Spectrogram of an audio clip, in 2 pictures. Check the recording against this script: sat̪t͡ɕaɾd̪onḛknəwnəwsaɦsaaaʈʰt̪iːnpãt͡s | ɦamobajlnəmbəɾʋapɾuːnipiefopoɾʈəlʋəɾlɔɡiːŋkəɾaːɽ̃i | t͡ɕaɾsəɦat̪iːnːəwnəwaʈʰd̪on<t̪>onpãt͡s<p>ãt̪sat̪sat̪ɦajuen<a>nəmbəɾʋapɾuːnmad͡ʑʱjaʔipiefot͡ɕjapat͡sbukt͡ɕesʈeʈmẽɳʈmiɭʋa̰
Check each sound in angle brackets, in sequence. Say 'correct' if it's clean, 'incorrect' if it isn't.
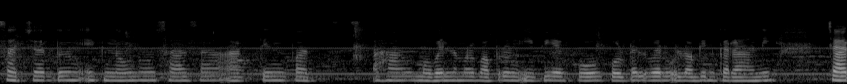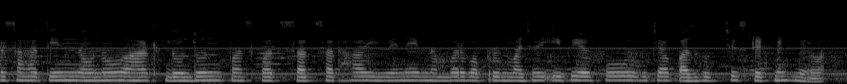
incorrect: d̪, correct, incorrect: e

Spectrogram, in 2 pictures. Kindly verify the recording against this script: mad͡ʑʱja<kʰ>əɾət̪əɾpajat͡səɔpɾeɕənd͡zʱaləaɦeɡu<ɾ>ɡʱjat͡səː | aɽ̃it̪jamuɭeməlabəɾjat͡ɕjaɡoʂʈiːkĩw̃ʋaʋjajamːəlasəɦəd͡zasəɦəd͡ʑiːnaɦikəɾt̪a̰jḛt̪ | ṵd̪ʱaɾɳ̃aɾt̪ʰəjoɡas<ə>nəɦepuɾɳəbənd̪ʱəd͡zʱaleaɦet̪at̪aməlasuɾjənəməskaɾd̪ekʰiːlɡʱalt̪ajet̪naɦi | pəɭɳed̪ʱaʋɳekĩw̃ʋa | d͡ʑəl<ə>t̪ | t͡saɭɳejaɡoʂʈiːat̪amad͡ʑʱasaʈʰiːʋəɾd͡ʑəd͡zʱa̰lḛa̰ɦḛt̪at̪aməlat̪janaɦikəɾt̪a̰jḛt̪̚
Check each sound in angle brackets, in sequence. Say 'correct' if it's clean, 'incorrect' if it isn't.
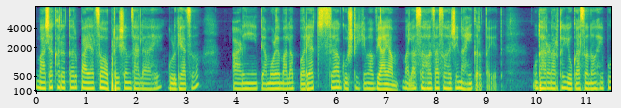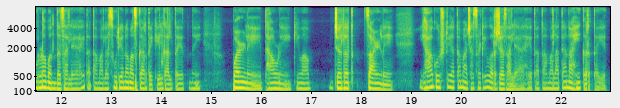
correct, incorrect: ɽ, correct, correct

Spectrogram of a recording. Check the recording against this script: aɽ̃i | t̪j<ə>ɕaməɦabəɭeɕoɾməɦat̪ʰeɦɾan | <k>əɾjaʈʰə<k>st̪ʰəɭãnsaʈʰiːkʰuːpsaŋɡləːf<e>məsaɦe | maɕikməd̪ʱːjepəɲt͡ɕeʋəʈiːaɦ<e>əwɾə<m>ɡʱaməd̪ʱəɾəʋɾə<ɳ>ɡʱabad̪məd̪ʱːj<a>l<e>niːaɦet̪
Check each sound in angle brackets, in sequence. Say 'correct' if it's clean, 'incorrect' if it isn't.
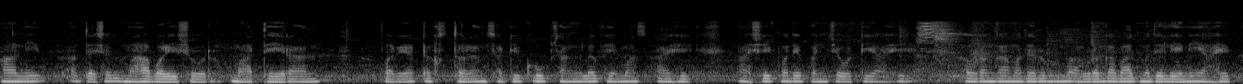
incorrect: a, incorrect: p, correct, correct, correct, incorrect: ŋ, incorrect: ŋ, incorrect: e, correct

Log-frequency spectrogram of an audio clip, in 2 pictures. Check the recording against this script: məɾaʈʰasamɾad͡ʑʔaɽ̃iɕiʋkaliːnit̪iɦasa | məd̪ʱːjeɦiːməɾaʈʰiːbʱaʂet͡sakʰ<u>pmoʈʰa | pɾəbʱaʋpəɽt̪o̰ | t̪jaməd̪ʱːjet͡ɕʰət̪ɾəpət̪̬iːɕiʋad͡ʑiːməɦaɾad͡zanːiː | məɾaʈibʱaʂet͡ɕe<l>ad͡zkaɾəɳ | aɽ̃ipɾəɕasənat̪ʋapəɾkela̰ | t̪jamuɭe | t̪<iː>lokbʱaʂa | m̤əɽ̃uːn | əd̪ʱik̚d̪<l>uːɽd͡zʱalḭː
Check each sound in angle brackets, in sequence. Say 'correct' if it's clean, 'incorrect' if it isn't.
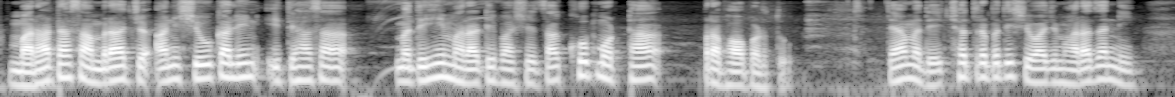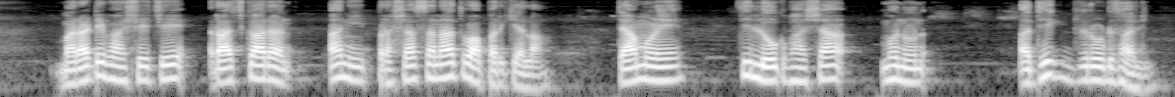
incorrect: uː, incorrect: ɾ, correct, incorrect: ɾ

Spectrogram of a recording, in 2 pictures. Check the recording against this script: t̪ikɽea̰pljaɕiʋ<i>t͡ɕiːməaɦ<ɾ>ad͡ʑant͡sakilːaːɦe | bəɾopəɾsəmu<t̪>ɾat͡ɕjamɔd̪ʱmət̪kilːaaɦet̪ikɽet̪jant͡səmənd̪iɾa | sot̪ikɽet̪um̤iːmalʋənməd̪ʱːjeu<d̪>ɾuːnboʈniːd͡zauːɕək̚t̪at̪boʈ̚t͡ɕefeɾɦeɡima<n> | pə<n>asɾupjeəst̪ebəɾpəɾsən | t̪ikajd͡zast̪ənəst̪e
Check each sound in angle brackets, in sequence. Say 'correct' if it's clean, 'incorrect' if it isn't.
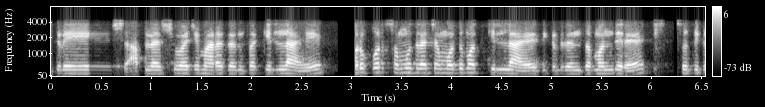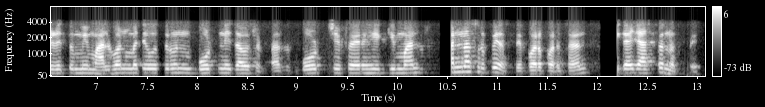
incorrect: a, correct, incorrect: d̪, incorrect: t̪, correct, incorrect: nː

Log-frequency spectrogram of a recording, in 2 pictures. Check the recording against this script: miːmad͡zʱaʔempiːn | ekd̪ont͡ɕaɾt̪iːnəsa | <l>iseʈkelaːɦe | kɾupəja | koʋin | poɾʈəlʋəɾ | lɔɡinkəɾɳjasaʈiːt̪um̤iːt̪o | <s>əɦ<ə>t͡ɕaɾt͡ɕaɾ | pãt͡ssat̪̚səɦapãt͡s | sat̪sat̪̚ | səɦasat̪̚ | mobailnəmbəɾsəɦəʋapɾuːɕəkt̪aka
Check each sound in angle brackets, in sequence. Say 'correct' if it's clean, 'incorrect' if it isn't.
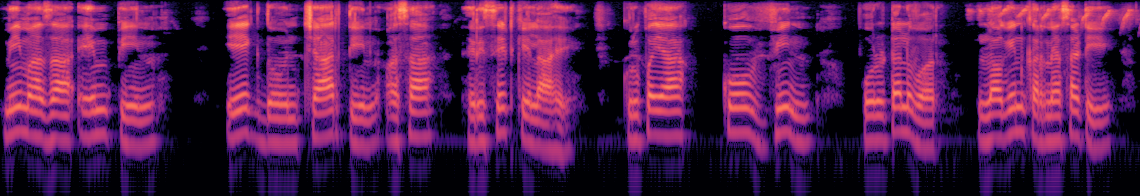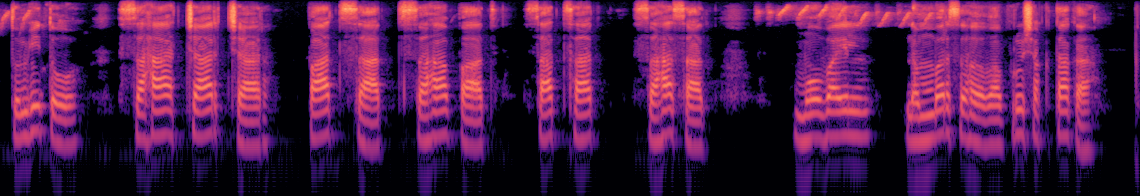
incorrect: ɾ, correct, incorrect: a

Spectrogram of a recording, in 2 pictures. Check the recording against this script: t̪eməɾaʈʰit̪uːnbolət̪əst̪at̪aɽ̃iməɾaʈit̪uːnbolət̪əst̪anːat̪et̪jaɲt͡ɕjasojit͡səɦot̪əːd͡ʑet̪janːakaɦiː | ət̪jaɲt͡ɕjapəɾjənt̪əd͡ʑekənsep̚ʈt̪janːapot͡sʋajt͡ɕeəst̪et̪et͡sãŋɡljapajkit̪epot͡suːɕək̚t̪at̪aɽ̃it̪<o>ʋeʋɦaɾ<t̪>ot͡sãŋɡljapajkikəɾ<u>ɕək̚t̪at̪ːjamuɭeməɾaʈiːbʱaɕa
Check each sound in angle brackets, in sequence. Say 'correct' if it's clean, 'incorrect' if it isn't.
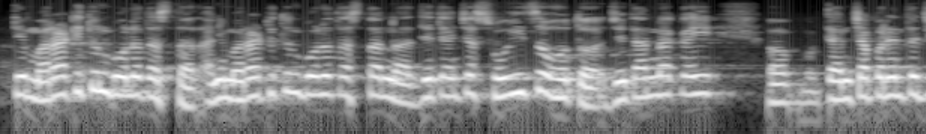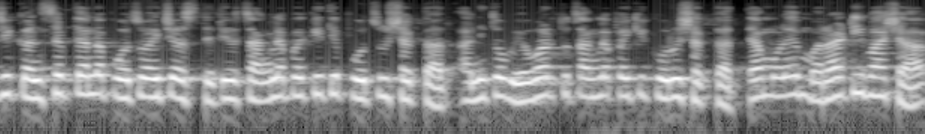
correct, correct, incorrect: uː

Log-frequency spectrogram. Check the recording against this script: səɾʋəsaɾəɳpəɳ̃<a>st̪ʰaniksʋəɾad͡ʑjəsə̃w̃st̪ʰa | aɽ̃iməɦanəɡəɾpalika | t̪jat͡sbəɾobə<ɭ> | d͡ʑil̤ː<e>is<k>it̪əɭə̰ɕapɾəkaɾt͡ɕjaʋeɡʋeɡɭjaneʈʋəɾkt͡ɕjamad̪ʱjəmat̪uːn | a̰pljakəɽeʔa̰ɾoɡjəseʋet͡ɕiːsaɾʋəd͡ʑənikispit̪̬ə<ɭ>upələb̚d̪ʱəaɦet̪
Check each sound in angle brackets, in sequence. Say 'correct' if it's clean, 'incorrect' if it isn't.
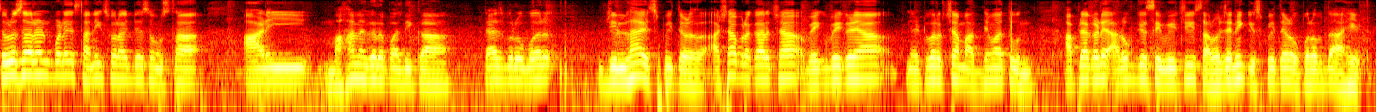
incorrect: e, incorrect: ɾ, incorrect: a, incorrect: p, correct

